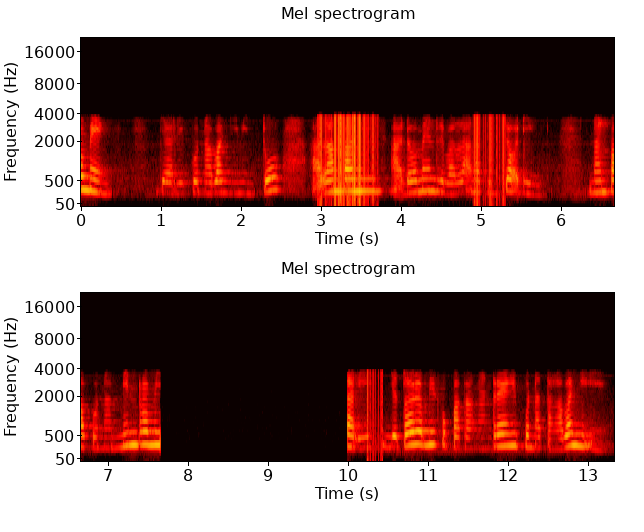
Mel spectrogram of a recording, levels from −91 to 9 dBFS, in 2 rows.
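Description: Between 2.97 and 3.72 s, and again from 4.90 to 5.31 s, bit errors on a digital phone line scatter sharp ticks and crackle across the speech. Roughly one bit in a hundred and fifty arrives flipped, and each one corrupts a single sample of the G.711 stream. When a flip lands on the sign or a high-order bit, that sample jumps far from its neighbours and clicks. The speech between the ticks keeps its narrow telephone band of about 250 Hz to 3.6 kHz and its level. That separates these errors from a codec collapse or clipping, which would distort the speech itself. A third, denser burst from 10.24 to 10.44 s, at about one percent, crackles harder.

From 7.66 to 10.00 s, an audio dropout to a faint residue removes the speech for about 2.3 s. Only hiss remains, roughly 50 dB below the speech level. The likely cause is a break upstream while the line after it stayed live. The cut and the return are both instant, and the hiss never goes silent. 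A fade would taper, and a natural pause would not flip abruptly between full-level speech and a bare noise floor.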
